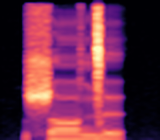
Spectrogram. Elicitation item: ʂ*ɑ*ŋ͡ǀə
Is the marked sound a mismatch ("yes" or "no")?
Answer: no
